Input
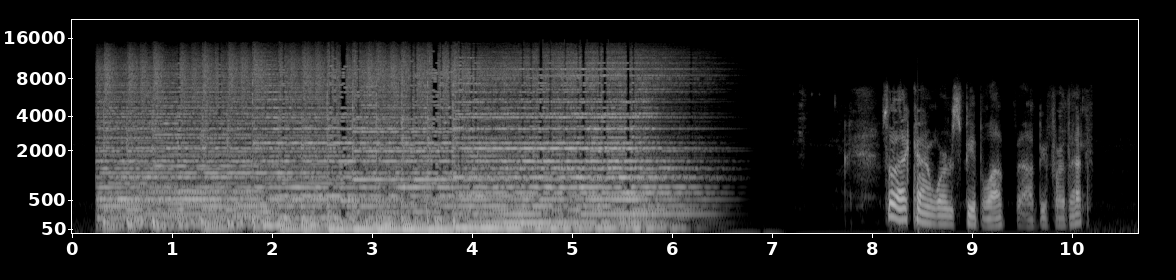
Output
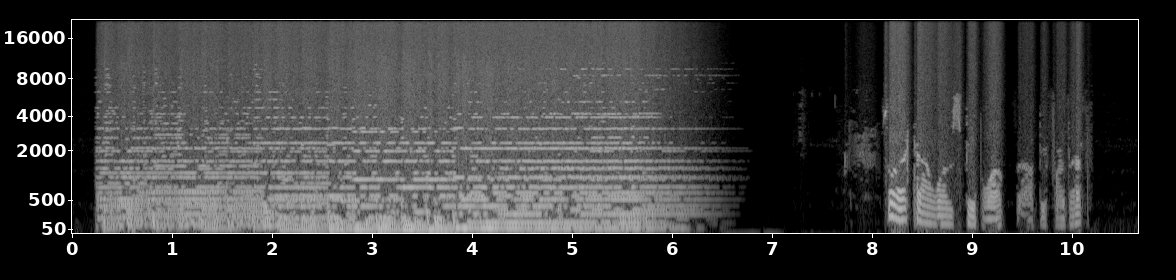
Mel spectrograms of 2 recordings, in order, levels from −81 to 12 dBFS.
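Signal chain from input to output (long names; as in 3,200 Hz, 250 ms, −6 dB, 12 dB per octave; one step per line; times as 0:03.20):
spectral magnitudes quantised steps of 30 dB
noise that follows the level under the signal 11 dB
level +3.5 dB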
